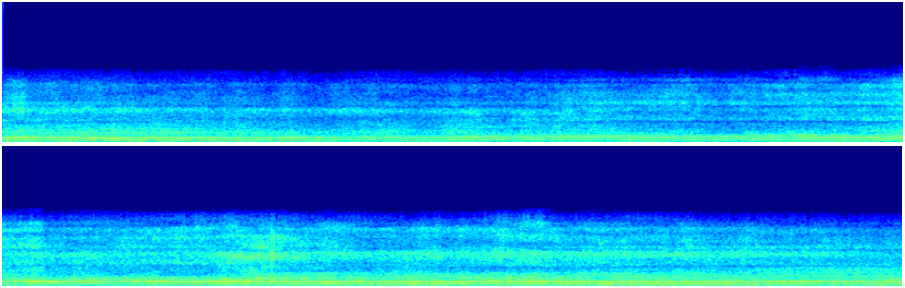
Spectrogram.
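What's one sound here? Race car engines roar as cars speed around a dirt track.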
